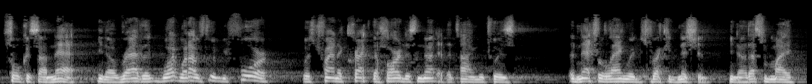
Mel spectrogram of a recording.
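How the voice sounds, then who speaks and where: A man's voice: mid-range voice, a little fast, dark tone, slightly rough, big-room sound. An older man from Jamaica, a native Jamaican speaker, recalling his career in an interview with many restarts and repeated words. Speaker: guest. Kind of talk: reminiscing interview talk.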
